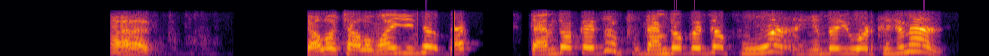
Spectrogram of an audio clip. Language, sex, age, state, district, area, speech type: Kashmiri, male, 30-45, Jammu and Kashmir, Anantnag, rural, conversation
